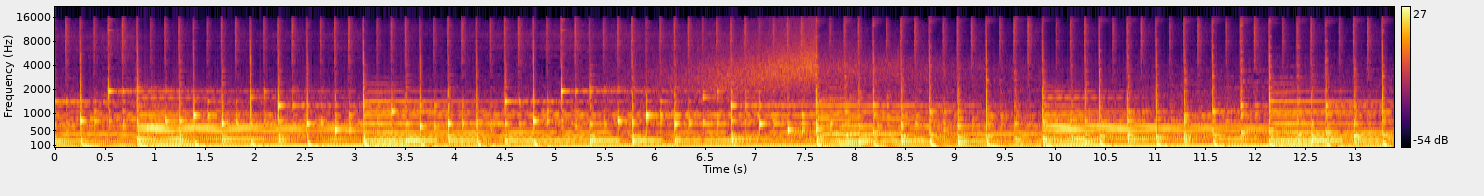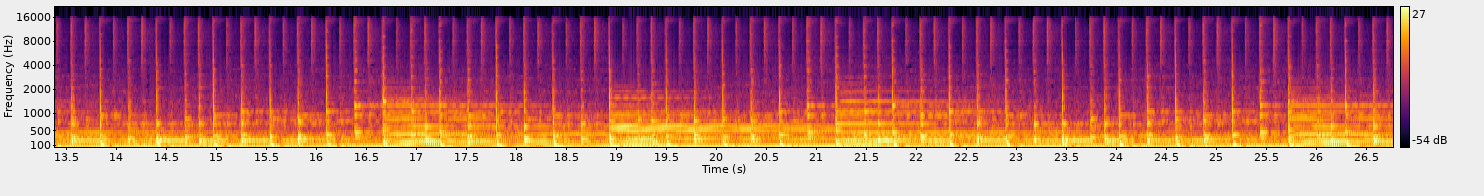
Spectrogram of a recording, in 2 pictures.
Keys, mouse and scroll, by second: 0.0 alt+Tab, 1.6 click, 1.9 a, 3.6 click, 5.8 scroll down 1, 8.0 ctrl+a, 8.9 click, 17.5 click, 18.0-18.3 alt+scroll down 1, 19.7 click, 21.6 ctrl+c, 22.4 click, 23.3 t, 23.8 click, 25.2 ctrl+v, 26.4 click.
